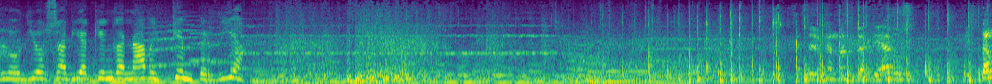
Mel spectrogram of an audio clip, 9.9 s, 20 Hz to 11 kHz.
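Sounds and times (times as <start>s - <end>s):
speech: 0.1s - 3.2s, 8.1s - 9.1s
many horses galloping with hooves clattering: 4.6s - 9.9s.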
